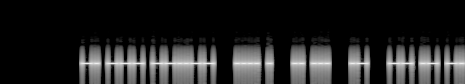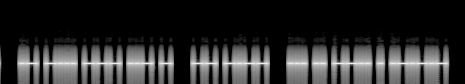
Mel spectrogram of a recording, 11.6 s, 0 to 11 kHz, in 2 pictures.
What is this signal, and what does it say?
Morse code, heard as a keyed tone, about 30 wpm, 700 Hz. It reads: NO, HE IS A MAN ABOUT MY SIZE.
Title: Sentences from Top 400 Words 30wpm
